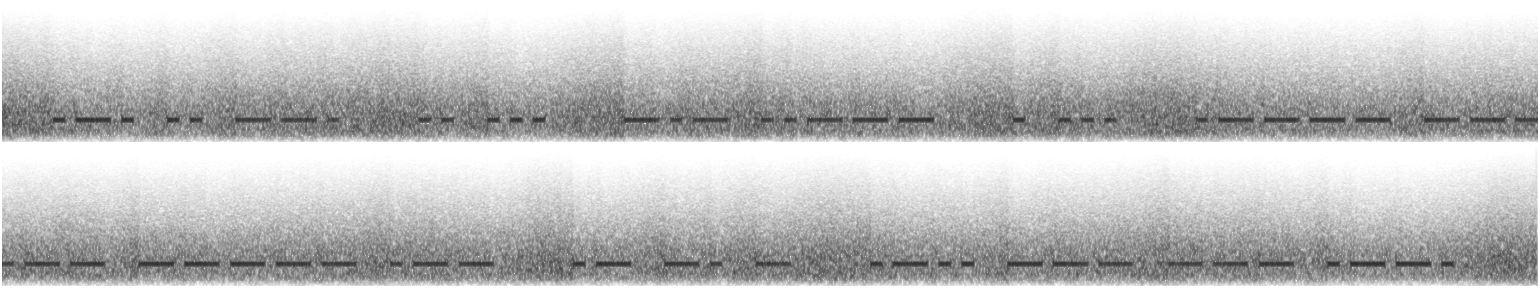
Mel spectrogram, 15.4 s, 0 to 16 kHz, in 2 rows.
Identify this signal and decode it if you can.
Morse code, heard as a keyed tone, machine-sent, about 21 wpm, 590 Hz, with heavy radio static and a narrow filter. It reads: RIG IS K2 ES 100W ANT LOOP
